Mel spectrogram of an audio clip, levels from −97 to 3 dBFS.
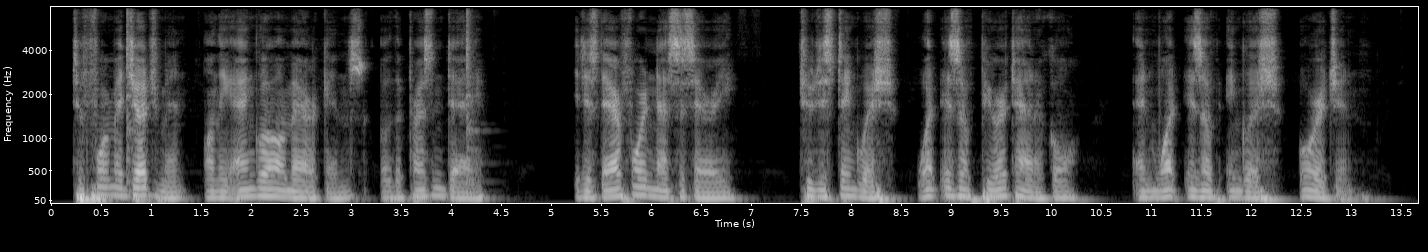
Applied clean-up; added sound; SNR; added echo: none; Snare drum; 16 dB; reverberation time 0.4 s.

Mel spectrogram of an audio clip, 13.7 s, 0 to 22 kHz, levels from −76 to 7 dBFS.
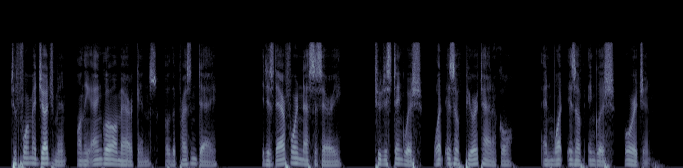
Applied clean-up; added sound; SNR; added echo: none; none; none; none.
